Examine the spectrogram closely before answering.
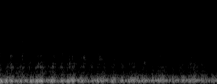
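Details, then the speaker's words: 1992 Firebird 3.1 V6, stock cam, new lifters and gaskets, timing 12 degrees, cold start: deep loping uneven pulsing idle like a big cam, no mechanical knock; fuel present at regulator vacuum line, cause unknown. "Sounds like it's got a cam. I know it does not. Still a stock cam."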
